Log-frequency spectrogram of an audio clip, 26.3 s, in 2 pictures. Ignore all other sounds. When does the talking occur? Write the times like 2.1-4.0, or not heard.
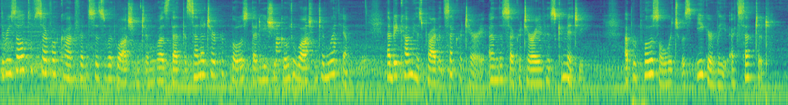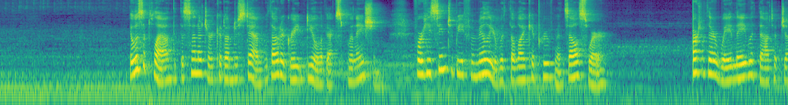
0.0-12.9, 15.3-23.3, 24.6-26.2.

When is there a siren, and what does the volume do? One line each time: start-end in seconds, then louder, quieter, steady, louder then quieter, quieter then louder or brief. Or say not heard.
not heard.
